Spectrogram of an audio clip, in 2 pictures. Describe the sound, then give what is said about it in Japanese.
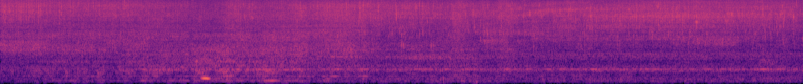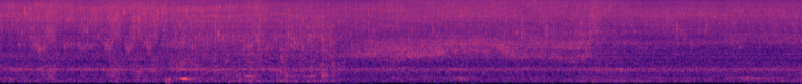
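Hot water is poured over hair as it is rinsed after a shampoo and scalp massage, making a soft, continuous hiss and patter that holds steady throughout without talk. “それでは最後に髪の毛をお湯で流します。”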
